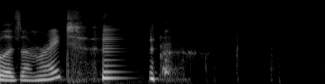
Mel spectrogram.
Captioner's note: laughs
